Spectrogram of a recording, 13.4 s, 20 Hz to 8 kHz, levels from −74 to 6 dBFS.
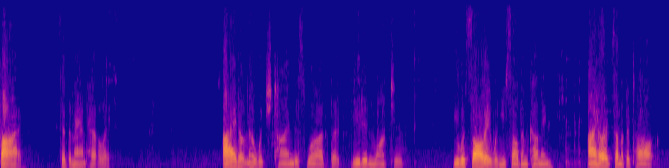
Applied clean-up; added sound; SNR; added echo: neural separator model SepFormer DNS4.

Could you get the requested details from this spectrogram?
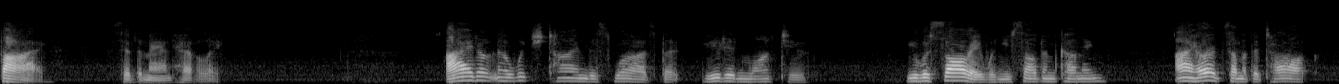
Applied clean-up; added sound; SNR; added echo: none; none; none; none.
